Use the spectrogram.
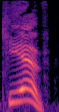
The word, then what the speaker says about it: Kiev: say out of Kiev which isn't called keev it's called Kiev and don't uh steal a syllable from from Kiev it's not ke it's Kev and uh the associated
